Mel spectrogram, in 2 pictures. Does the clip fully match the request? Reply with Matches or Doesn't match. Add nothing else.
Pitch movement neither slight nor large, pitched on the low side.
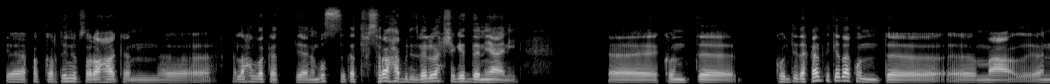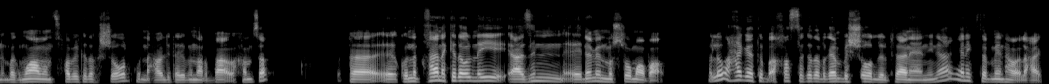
Matches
